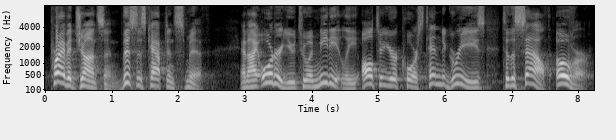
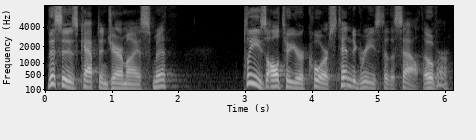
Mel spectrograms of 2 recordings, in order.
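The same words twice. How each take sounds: First: Loud, commanding shout over the radio; louder and louder to a booming Over; shouted order. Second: Said in the usual way. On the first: Acted. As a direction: bark the order like a furious captain. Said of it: "the captain shouted back over the radio".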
